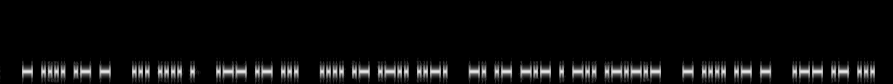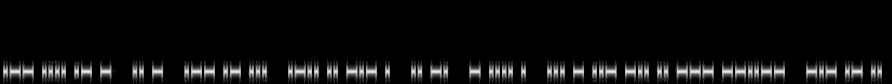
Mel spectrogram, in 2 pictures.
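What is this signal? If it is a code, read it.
Morse code, heard as a keyed tone, about 37 wpm, 600 Hz. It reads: THAT SHE WAS HALF NAKED. THAT WAS WHAT IT WAS LIKE IN THE STUDIO, KAI
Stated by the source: Morse code practice at 35–39 wpm sending English text of Ken Follett's novel Never, from CW med Gnister.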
